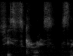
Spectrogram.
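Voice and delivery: a breathless whisper under the breath; whispered aside. Real, not acted. Host stuck on the maths whispers to himself. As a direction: mutter it to yourself, barely voiced.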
